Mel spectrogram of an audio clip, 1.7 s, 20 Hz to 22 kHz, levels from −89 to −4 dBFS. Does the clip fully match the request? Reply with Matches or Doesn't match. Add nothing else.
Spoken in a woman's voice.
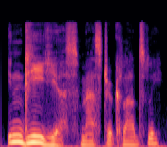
Doesn't match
